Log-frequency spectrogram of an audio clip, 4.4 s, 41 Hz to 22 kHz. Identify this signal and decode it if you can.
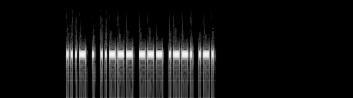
Morse code, heard as a keyed tone, about 43 wpm, 700 Hz. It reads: VE2OPR
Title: DXCC-100 Call Signs - 6 Characters - 45wpm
